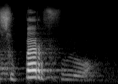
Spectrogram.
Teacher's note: superfluo, que es grave porque tiene el acento en per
